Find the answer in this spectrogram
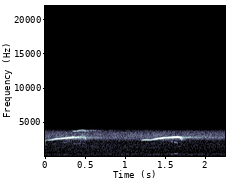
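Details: Two thin, high, slightly rising whistles from a female bald eagle in her nest calling for her mate, who has just brought her a fish; quiet background otherwise.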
